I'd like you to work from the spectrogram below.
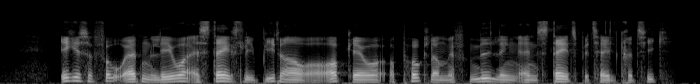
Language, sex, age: Danish, male, 25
